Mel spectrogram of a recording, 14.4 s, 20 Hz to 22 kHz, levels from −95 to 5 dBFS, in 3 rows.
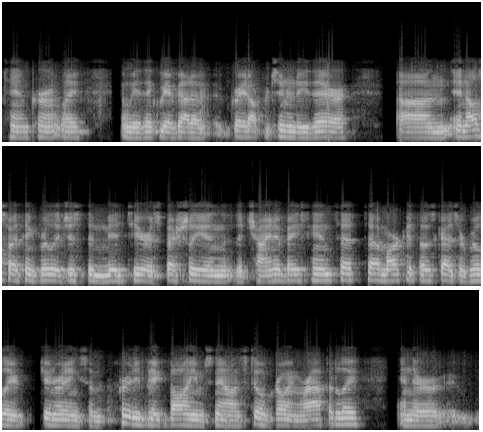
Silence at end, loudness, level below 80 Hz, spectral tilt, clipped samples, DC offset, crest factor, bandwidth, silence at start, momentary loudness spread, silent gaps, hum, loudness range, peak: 0 s; -23 LUFS; -64 dBFS; -8 dB/octave; under 0.1%; under 0.1%; 16 dB; 5.2 kHz; 0.1 s; 5 LU; 1.12-1.18 s, 3.82-3.94 s, 9.92-9.96 s, 13.46-13.52 s; none; 1 LU; -8 dBFS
